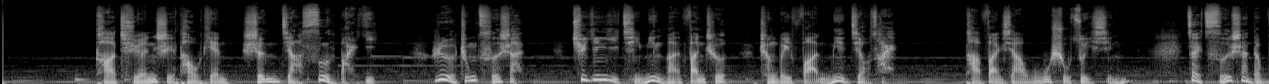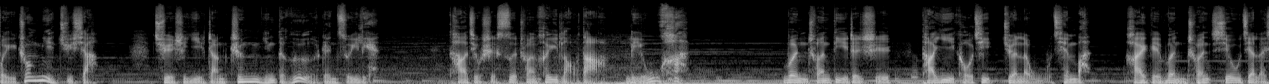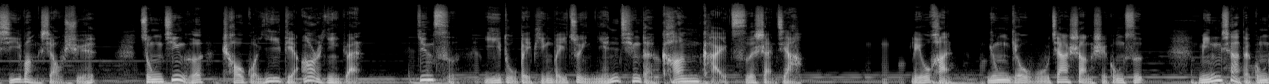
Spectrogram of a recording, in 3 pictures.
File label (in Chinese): 男, 反腐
